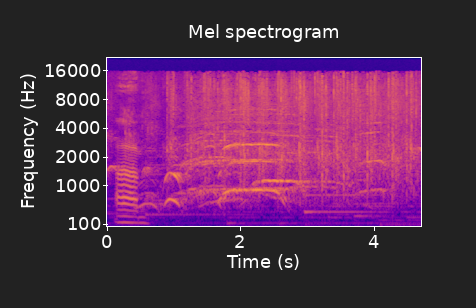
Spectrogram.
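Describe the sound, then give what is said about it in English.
A crowd breaks into steady applause mixed with rising whoops and cheers, a dense wash of clapping that holds for several seconds while voices shout over it. “Let's cheer these guys on.”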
